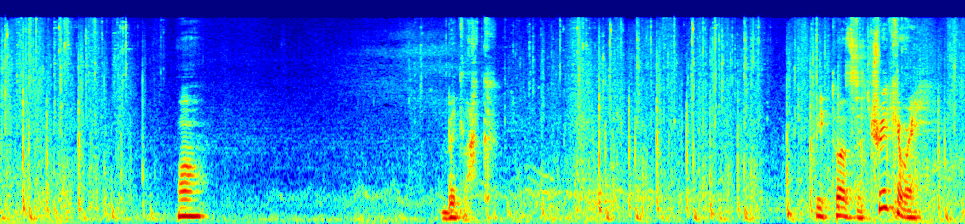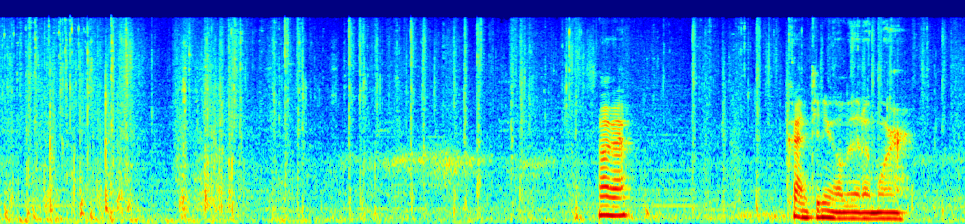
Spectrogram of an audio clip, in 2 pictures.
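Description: Footsteps thud quickly across creaking wooden planks.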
